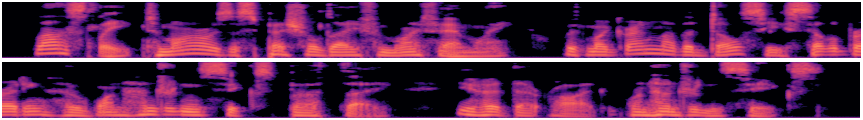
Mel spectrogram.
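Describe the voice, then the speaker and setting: A man with an Australian accent talks at a fairly quick pace in a medium pitch, his voice swinging very widely in pitch over vocal fry at a very even loudness, recorded very cleanly with a silent background and a dry, close sound with no echo. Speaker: amateur radio association director. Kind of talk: scripted news segment.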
